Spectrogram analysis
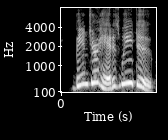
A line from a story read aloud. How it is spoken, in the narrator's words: cried the ears of corn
